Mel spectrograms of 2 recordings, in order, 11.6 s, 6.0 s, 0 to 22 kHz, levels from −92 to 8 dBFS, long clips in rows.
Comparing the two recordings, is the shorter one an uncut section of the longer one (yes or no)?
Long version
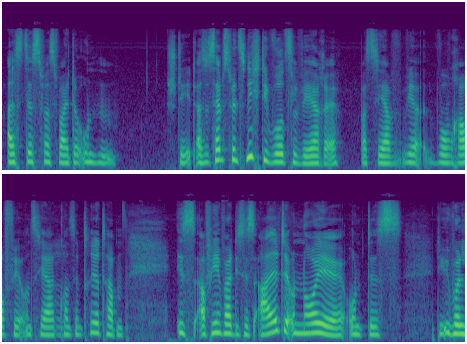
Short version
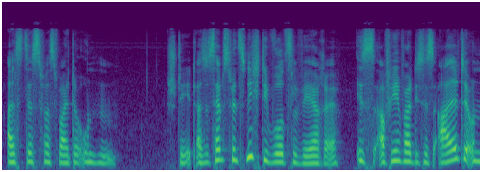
no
